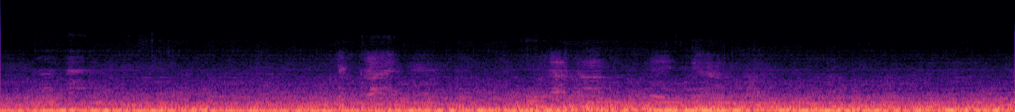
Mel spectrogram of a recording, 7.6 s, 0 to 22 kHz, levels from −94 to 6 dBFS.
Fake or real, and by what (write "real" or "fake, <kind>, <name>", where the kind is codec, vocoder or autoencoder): fake, codec, SNAC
